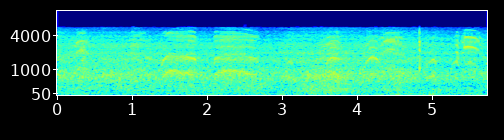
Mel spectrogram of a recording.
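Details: Gulls gather to feed, giving drawn-out, mewing calls that arch up and then down. Several birds call in turn against a constant rushing background.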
